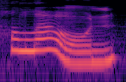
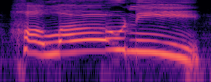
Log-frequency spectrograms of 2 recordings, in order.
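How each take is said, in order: First: The name does not rhyme with baloney. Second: The name rhymes with baloney. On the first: The speaker calls it wrong. "I was like, oh, it's halone" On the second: The speaker calls it right. "Like baloney"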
